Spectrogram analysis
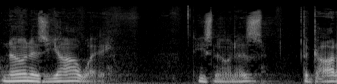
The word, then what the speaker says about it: Yahweh: am which in Hebrew when the first person speaker speaking is yeah when you refer to that person the pronunciation is Yahweh and Yahweh you know what it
